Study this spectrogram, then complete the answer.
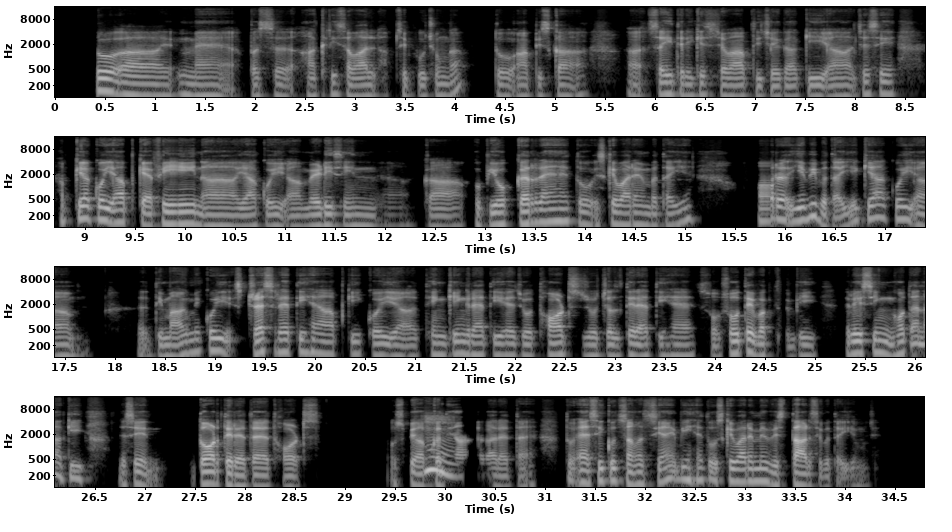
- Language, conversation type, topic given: Hindi, advice, रात को चिंता के कारण नींद न आना और बेचैनी
- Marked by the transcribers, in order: in English: "मेडिसिन"; in English: "स्ट्रेस"; in English: "थिंकिंग"; in English: "थॉट्स"; in English: "रेसिंग"; in English: "थॉट्स"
